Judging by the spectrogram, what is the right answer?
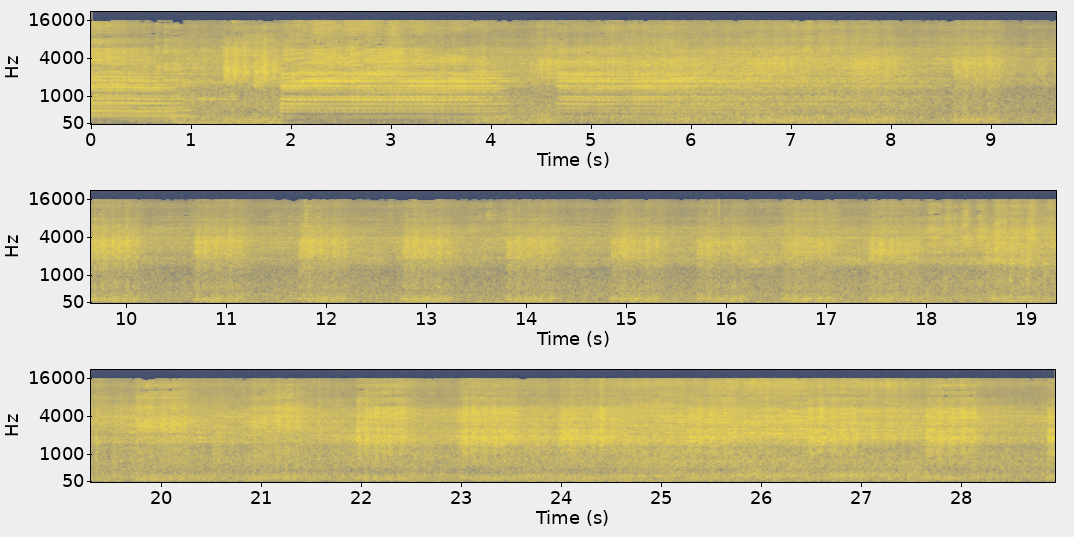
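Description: Freight train's locomotive air horn sounding a chord three times, the last blast ending about six seconds in, as the locomotives pass close by. The cars then roll past with a steady clickety-clack of wheels over rail joints, a little more than one beat a second, and a louder rolling rail noise near the end.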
